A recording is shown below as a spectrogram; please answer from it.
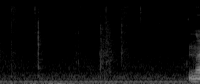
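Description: Tarot cards being shuffled and handled in the hands: a few soft, scattered card clicks.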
